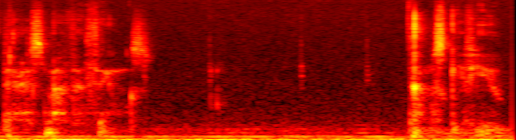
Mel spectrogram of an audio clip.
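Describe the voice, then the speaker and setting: A man playing an elderly, gentle father, a wistful retired war officer, in a halting, breathy half-whisper for an ASMR roleplay. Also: natural voice. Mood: gentle, fussing. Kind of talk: soft-spoken ASMR roleplay.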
